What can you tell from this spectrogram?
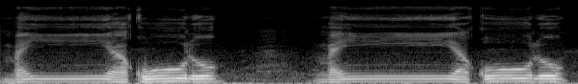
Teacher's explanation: তা নুন সাকিনের পরে ঈদগামে বা গুন্নার হরফ আসলে কি করতে হবে? উক্ত নুন সাকিন বা তানবিনকে গুন্নার সহিত মিলাইয়া পড়তে হবে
